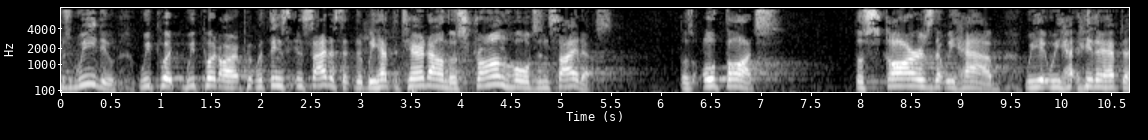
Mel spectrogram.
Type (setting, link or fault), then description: setting, large echoing room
